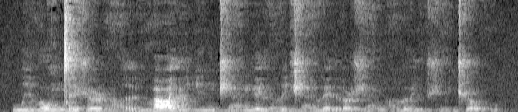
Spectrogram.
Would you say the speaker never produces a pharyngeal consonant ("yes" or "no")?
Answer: yes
